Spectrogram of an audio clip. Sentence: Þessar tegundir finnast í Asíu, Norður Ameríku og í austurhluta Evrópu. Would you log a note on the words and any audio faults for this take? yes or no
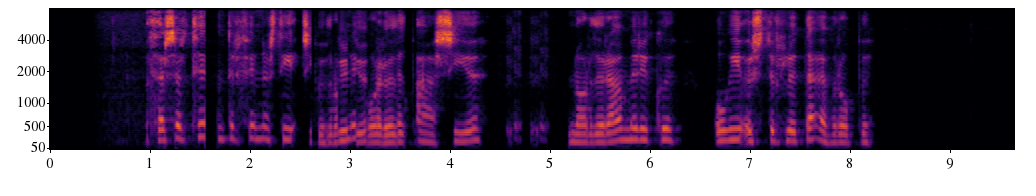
yes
